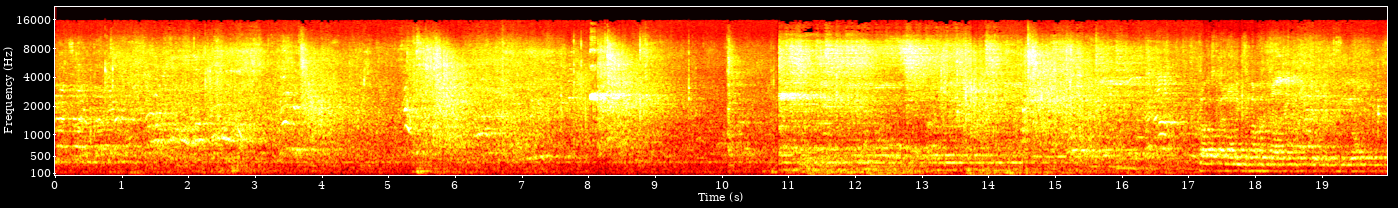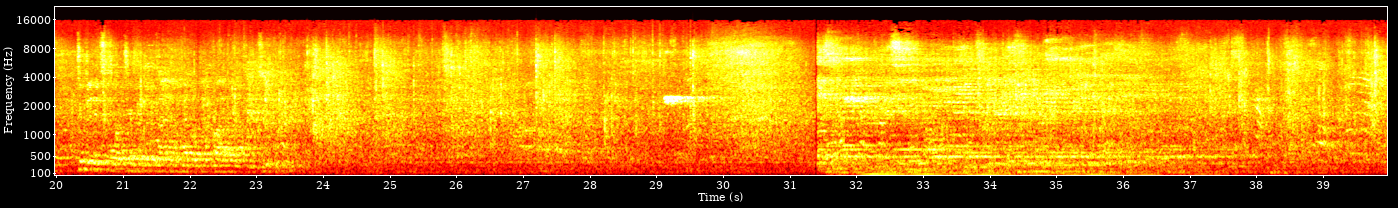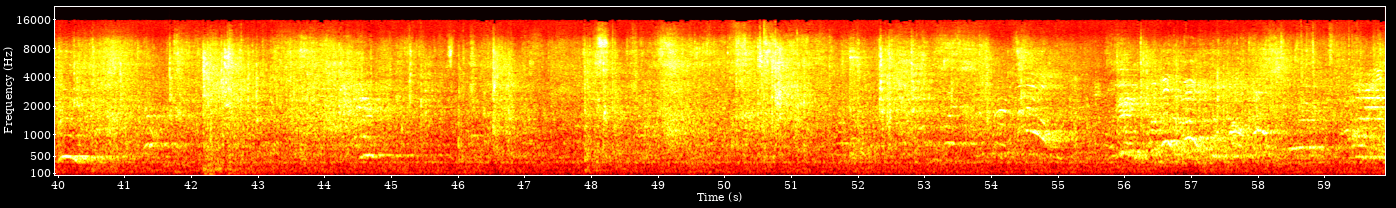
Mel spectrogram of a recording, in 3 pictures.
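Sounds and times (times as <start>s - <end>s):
arena noise: 0.0s - 59.9s
hockey sticks and puck clacking: 5.4s - 6.8s, 7.5s - 11.2s, 12.0s - 31.2s, 33.8s - 55.4s
voices: 10.0s - 25.0s, 31.4s - 46.1s
skate blades scraping ice: 28.4s - 31.1s, 45.8s - 54.1s.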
